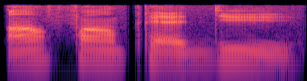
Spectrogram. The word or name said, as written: enfants perdus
